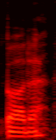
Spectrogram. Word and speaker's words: Bader: Never sure how to pronounce it. Pretty sure it's Bada.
